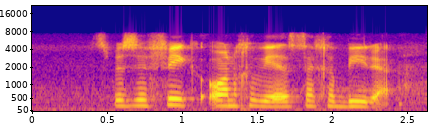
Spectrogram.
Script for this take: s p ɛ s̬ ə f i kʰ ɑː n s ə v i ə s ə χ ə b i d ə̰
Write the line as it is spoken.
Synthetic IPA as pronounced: s p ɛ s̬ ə f i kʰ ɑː n χ ə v i ə s ə χ ə b i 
